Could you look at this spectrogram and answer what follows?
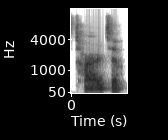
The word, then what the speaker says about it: Tharathip: Yeah, I think when it comes to pronouncing of names, like I know I have a lot of silent H's in my name because it's Tara Tip, but every T has a H behind it basically. And so if you were to pronounce it correctly by the way you read it, it would be Tara Tip, right?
